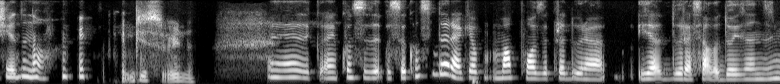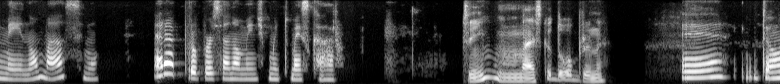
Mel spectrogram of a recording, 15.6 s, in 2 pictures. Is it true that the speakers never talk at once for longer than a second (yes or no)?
yes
